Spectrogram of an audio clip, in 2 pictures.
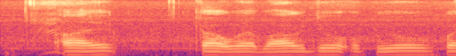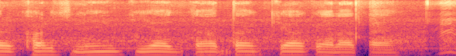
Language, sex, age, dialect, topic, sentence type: Hindi, male, 18-24, Kanauji Braj Bhasha, banking, question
